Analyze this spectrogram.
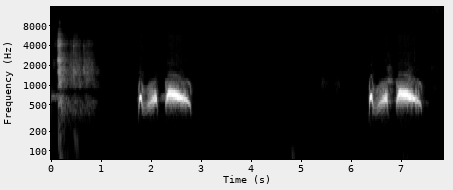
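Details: Spotted dove cooing used for luring decoy birds, opening with a brief noisy burst, then two evenly spaced phrases of a short throaty note and a long, slightly descending coo.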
